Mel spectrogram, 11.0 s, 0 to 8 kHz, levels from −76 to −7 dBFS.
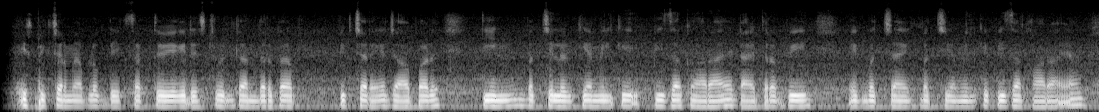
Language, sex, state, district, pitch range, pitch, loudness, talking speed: Hindi, male, Uttar Pradesh, Hamirpur, 105-110 Hz, 105 Hz, -17 LUFS, 200 wpm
